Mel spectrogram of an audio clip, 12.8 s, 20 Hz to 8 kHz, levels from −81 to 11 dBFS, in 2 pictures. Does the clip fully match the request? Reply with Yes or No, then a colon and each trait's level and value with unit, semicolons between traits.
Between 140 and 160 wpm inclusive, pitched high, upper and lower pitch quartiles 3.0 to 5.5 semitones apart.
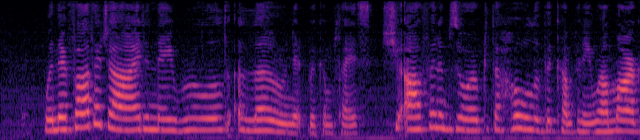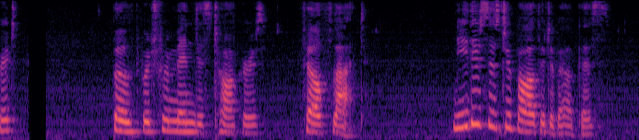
Yes: average, 150 wpm; high, 230 Hz; average, 4.4 semitones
